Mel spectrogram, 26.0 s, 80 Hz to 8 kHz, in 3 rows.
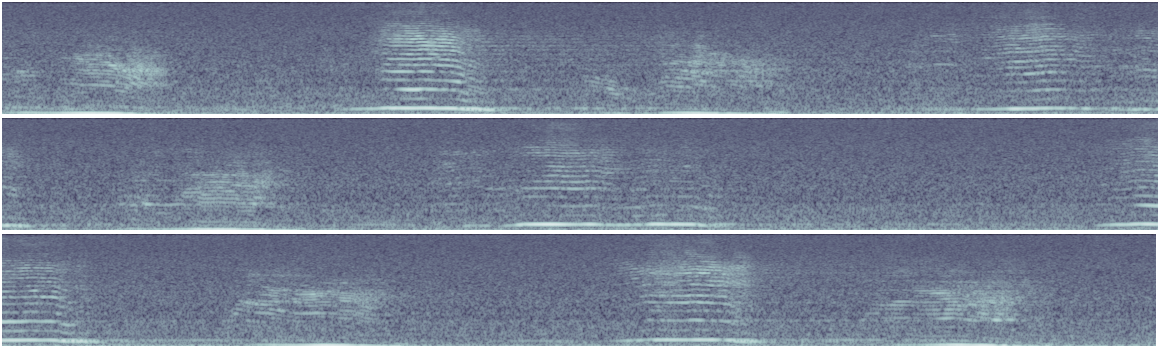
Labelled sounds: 0.4	1.2	humpback whale, 0.80 to 2.0 kHz
2.8	3.5	humpback whale, 0.86 to 6.0 kHz
4.2	5.4	humpback whale, 0.96 to 3.7 kHz
6.9	8.1	humpback whale, 1.1 to 3.2 kHz
8.5	8.8	humpback whale, 1.1 to 1.3 kHz
9.5	10.3	humpback whale, 0.80 to 1.3 kHz
12.5	13.1	humpback whale, 1.1 to 3.2 kHz
17.1	17.9	humpback whale, 1.2 to 3.3 kHz
19.1	19.9	humpback whale, 1.1 to 1.9 kHz
22.1	22.9	humpback whale, 1.2 to 3.4 kHz
23.9	24.7	humpback whale, 0.80 to 1.8 kHz

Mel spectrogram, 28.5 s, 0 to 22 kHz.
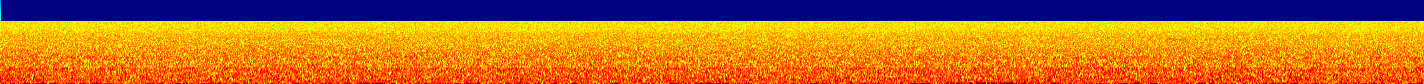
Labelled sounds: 23.4	23.7	Pacific white-sided dolphin, 3.1 to 3.4 kHz

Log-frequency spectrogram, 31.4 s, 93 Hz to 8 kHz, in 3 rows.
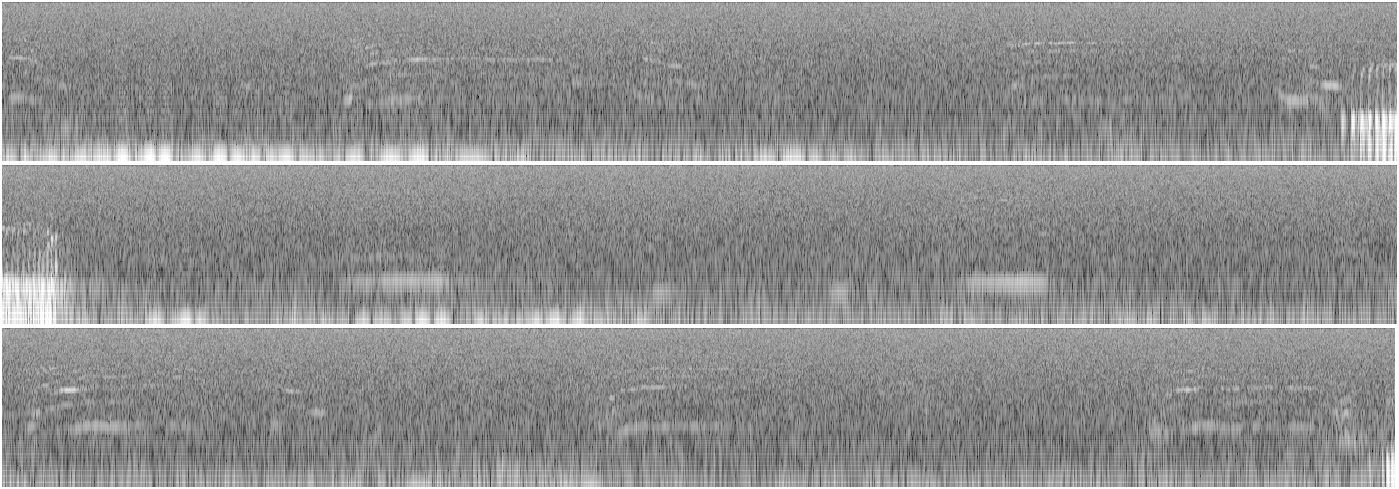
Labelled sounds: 0.1	0.3	humpback whale, 1.3 to 1.7 kHz
3.0	3.3	humpback whale, 1.5 to 1.7 kHz
7.5	8.1	humpback whale, 2.2 to 2.6 kHz
10.2	10.6	humpback whale, 1.2 to 1.4 kHz
21.3	21.6	humpback whale, 1.2 to 1.5 kHz
29.7	29.9	humpback whale, 1.3 to 1.5 kHz

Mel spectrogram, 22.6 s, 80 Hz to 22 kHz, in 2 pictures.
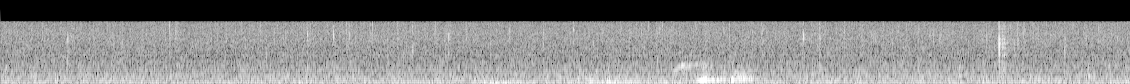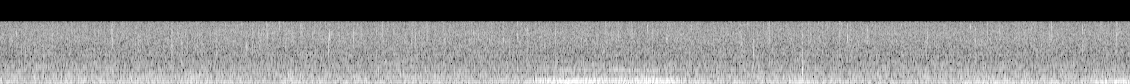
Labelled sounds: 6.8	7.1	humpback whale, 0.78 to 1.1 kHz

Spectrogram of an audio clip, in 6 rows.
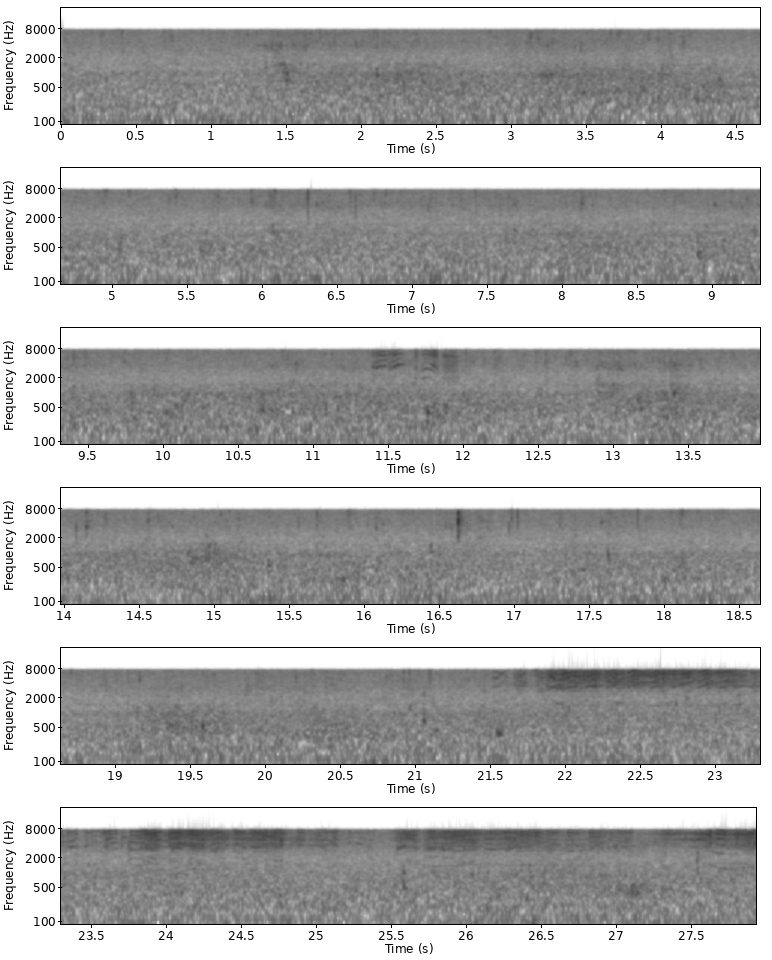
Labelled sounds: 11.4	11.7	Pacific white-sided dolphin, 3.2 to 3.9 kHz
21.9	22.8	Pacific white-sided dolphin, 3.5 to 7.2 kHz
23.8	25.0	Pacific white-sided dolphin, 3.8 to 6.9 kHz
25.7	27.1	Pacific white-sided dolphin, 1.3 to 7.6 kHz
27.4	27.7	Pacific white-sided dolphin, 4.5 to 6.5 kHz

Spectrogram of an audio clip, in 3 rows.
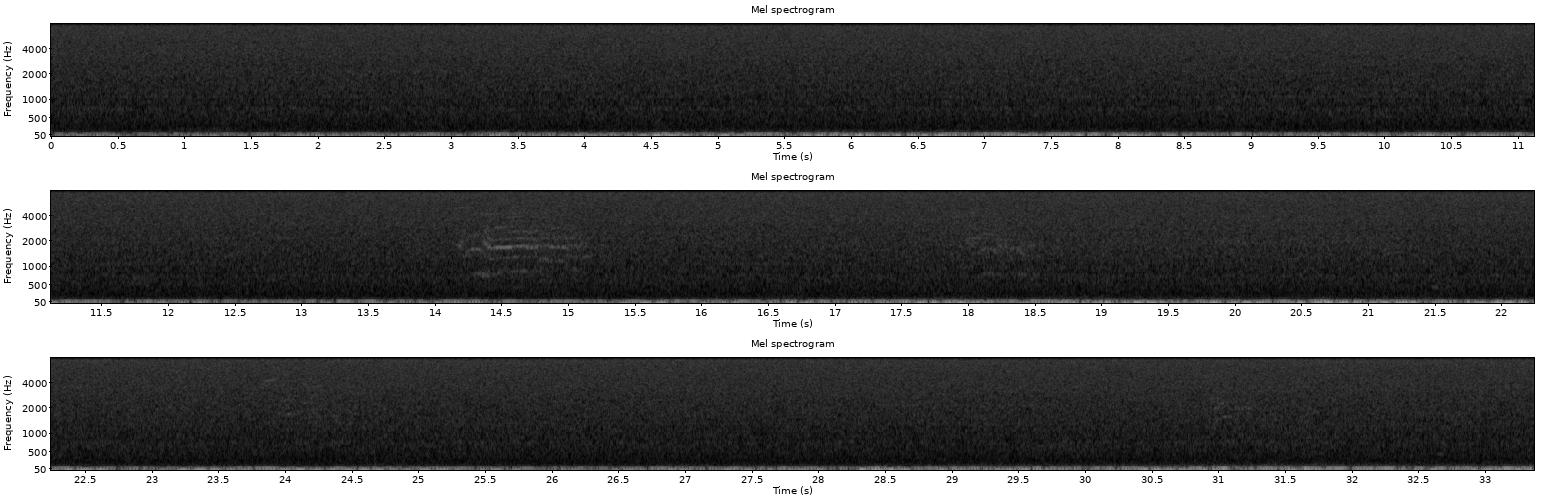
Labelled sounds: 14.4	14.8	killer whale, Bigg's (transient), 1.6 to 2.0 kHz

